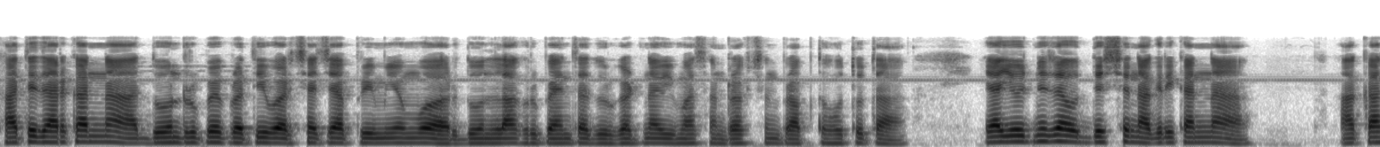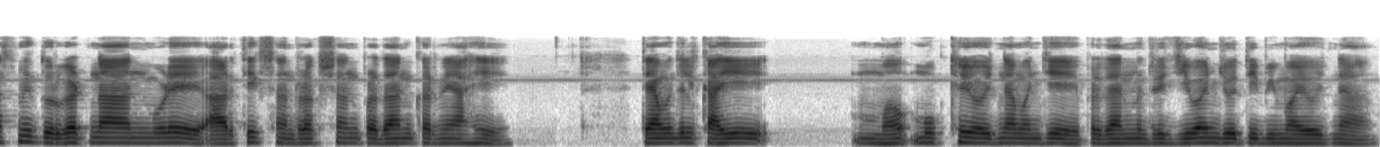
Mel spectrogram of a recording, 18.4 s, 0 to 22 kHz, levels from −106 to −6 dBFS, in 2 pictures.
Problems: constant background noise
